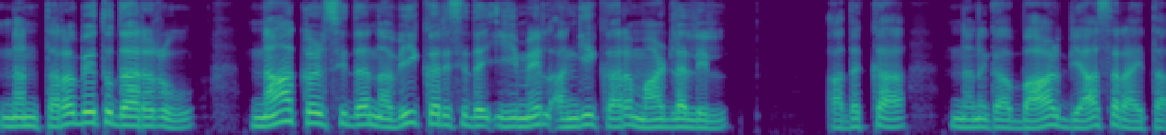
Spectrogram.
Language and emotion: Kannada, sad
